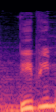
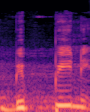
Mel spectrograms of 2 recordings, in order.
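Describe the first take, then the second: First: The name is said plainly, with no special emphasis. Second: The first sound, 'p', is strongly emphasized. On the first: The speaker calls it wrong. "মানে ঠিক বিপিন না" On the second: The speaker calls it right. "এমনি করে পয়ে জোর দিয়ে"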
